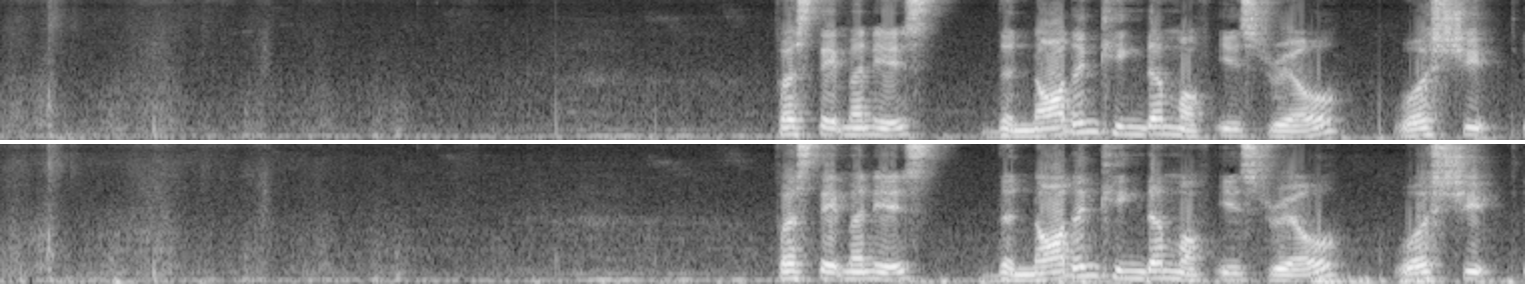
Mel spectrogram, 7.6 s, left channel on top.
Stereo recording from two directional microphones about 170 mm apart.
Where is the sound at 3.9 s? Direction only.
70° left (ahead or behind).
